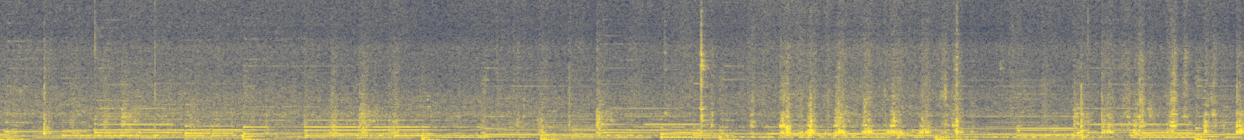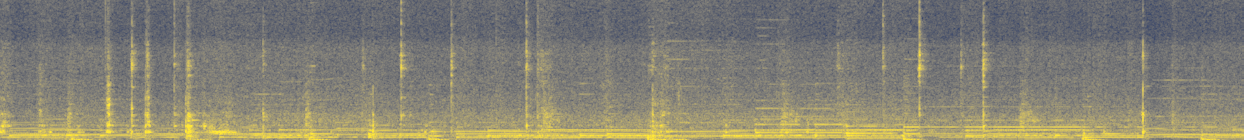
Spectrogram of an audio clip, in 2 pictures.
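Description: Pineapple caramel prawn rice being stirred in a pan, with a steady sizzle and repeated scraping and tapping strokes of the utensil against the pan, close and continuous throughout.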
